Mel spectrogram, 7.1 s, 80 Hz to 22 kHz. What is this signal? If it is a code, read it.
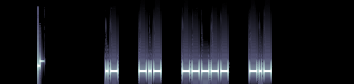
Morse code, heard as a keyed tone, about 25 wpm, spaced as for 14 wpm, 700 Hz. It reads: AK0K
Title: USA Call Signs - 4 Characters - 3x Character Spacing - 25wpm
